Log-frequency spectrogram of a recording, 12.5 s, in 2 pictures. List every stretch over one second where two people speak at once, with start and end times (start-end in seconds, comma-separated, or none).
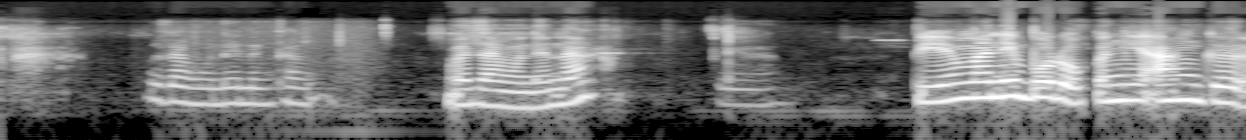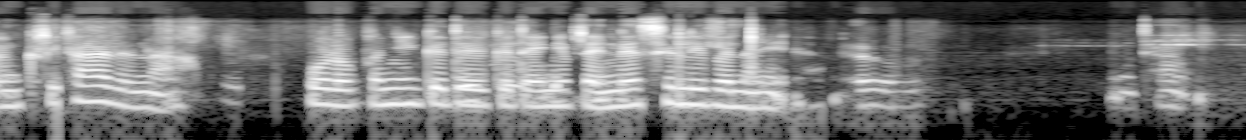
8.5-10.1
